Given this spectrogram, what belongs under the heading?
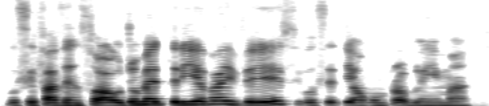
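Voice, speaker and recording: A woman's voice: mid-range voice, a little fast, a little mellow, no echo. An ear doctor, a woman, explains things for a radio audience. She talks in careful, hesitant restarts, and her voice sounds dry and close to the microphone. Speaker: ear, nose and throat doctor. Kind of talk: expert interview guest.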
